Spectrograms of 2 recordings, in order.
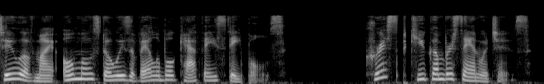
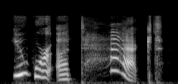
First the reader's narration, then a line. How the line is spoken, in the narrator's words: she wailed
